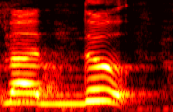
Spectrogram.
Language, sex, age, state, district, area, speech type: Telugu, female, 30-45, Andhra Pradesh, Visakhapatnam, urban, read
